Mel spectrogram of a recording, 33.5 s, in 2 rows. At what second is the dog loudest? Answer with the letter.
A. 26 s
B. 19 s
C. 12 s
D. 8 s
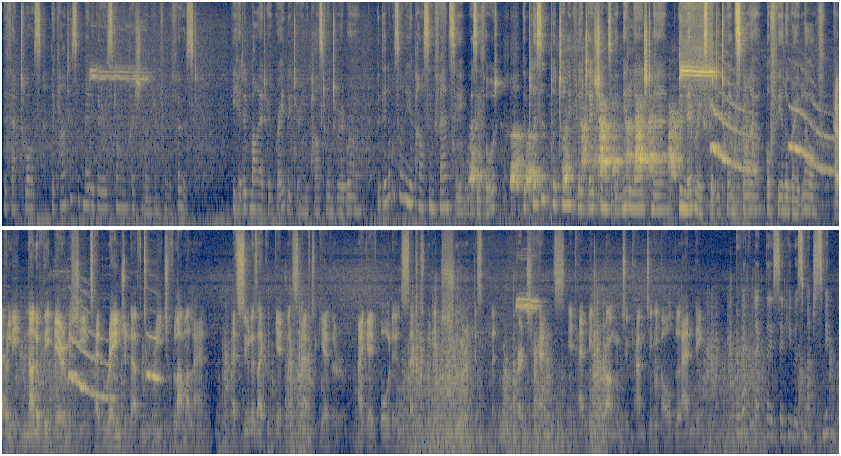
C.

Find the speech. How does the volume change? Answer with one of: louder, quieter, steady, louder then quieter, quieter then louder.
louder then quieter.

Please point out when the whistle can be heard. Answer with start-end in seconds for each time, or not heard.
1.7-3.0, 13.5-14.3, 26.0-27.5.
